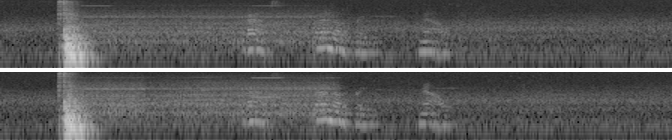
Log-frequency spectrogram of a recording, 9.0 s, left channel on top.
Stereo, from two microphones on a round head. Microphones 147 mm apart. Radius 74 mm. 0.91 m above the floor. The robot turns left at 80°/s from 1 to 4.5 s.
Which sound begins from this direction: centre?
A door slam, at 0.8 s.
